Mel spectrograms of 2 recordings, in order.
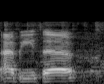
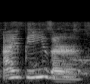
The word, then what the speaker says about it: Ibiza: Yeah, the one I went to Coachella with, she really wants to go to Ibiza. Or as you Americans say it, Ibiza.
